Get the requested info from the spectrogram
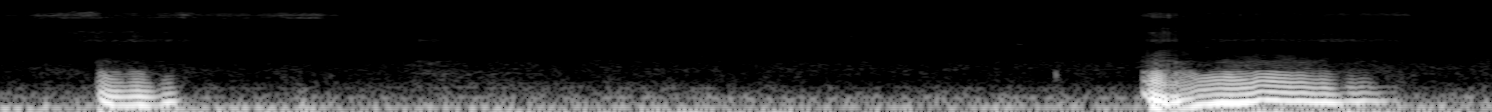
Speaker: You snoring? Oh, you're so precious, huh?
